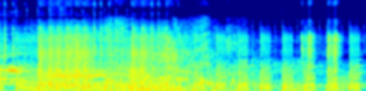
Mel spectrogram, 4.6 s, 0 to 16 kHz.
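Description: Rapid weapon fire in Doom 2 against shotgunner and chaingunner enemies, a dense, loud rattle of repeated shots with bursts continuing to the end.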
